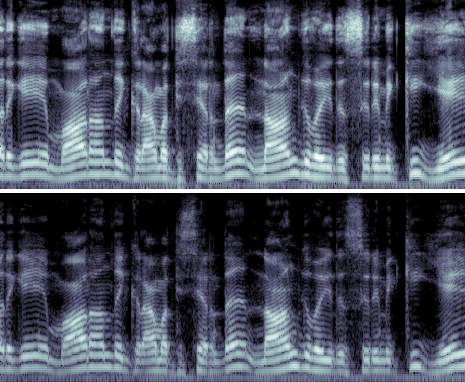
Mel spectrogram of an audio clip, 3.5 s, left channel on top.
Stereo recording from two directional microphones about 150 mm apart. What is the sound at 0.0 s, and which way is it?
Speech, 25° left (ahead or behind).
